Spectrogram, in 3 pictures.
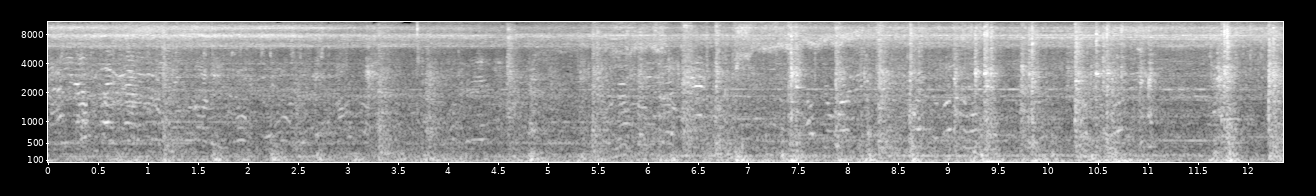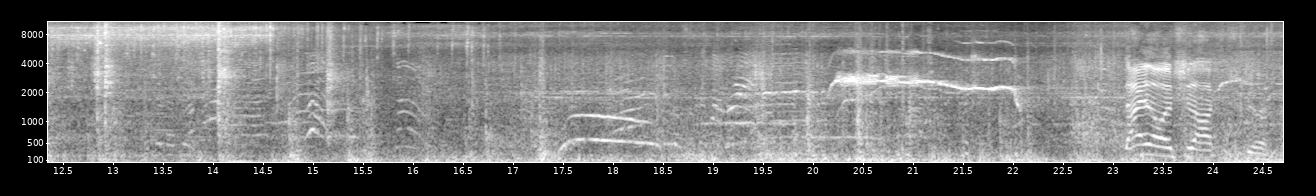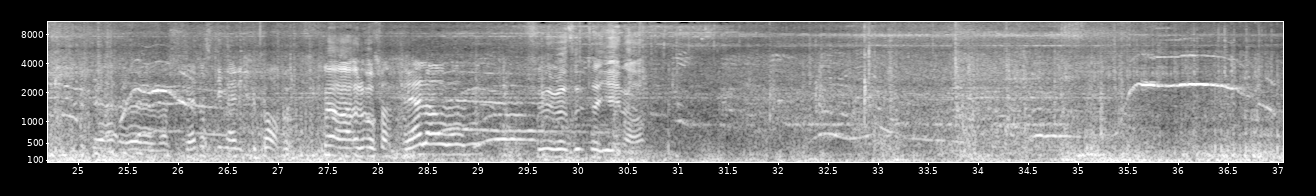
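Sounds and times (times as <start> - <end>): clicks and rattles of ride car: 0.0 - 37.0
ride low rumble: 0.0 - 37.0
voices calling out: 28.2 - 37.0.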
